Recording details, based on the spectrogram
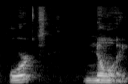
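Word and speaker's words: Portnoy: ponai P portoni I don't know I cannot pronounce his name I will do my best but it's Port noi yeah Port noi Port noi Port noi yeah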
